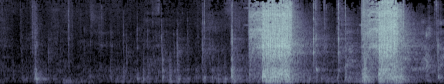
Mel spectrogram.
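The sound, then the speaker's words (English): Screws are driven in a speed race with a power driver, which gives two loud bursts of whirring after a stretch of quieter clicks and knocks. “We're going to see who can drive the screws down the fastest.”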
